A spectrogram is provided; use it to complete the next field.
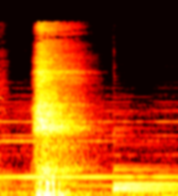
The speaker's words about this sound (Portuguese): Você vai sugar o ar e aí solta de uma vez. Faça por três a quatro vezes.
